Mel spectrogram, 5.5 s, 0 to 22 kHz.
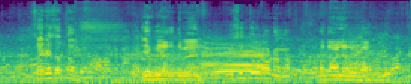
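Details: Young cattle at a Noakhali livestock market in Bangladesh on 30 March 2025, where small bull and heifer calves, including Sahiwal, are being bought; one drawn-out, rising-then-falling moo near mid-clip over busy crowd chatter and men talking.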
